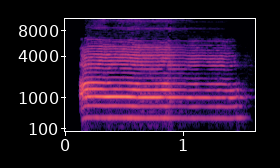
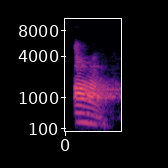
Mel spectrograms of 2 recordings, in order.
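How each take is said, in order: First: The pitch stays high and level. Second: The pitch dips low and comes up. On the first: "kalau nada pertama itu seperti orang yang membuka mulutnya besar" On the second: "kalau nada ketiga itu uh, seperti orang yang mengangguk"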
